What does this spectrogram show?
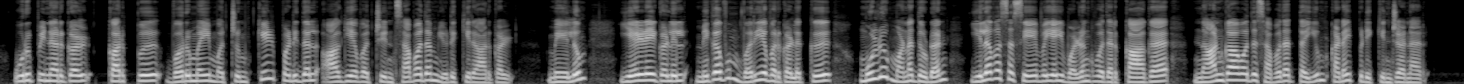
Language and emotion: Tamil, neutral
